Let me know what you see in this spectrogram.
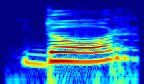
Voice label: "dor", Spanish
